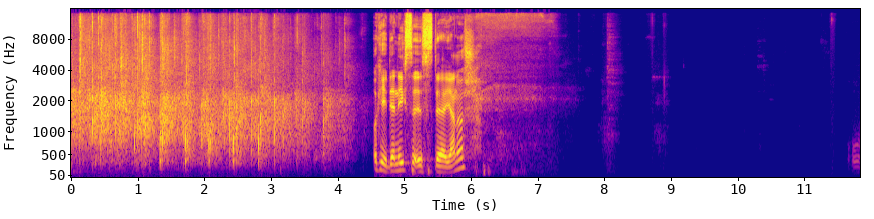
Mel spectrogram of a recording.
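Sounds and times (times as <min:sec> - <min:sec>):
room full of people applauding: 0:00.0 - 0:04.7
speech: 0:04.6 - 0:06.3.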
